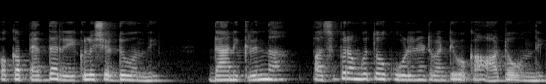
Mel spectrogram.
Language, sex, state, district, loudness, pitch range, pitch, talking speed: Telugu, female, Andhra Pradesh, Anantapur, -18 LUFS, 205-230 Hz, 215 Hz, 155 wpm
